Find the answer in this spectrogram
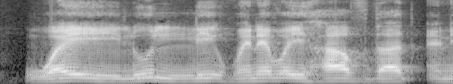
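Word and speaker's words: ويل ل: So it becomes wailul li, wailul li. Do not say wailun li.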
